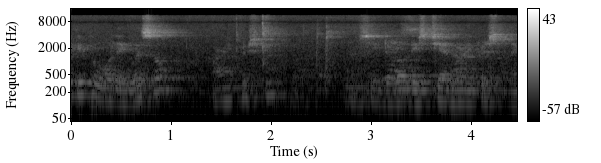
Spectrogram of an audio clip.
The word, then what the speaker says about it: Krishna: he also stressed the importance of chanting cleanly kishna kishna sometimes in Kiran in ecstasy the Ecstasy somehow overshadow our pronunciation that's a right if it's Ecstasy but if it's not ecstasy that's something different but not everyone understands your ecstasy so try to pronounce it right r or what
